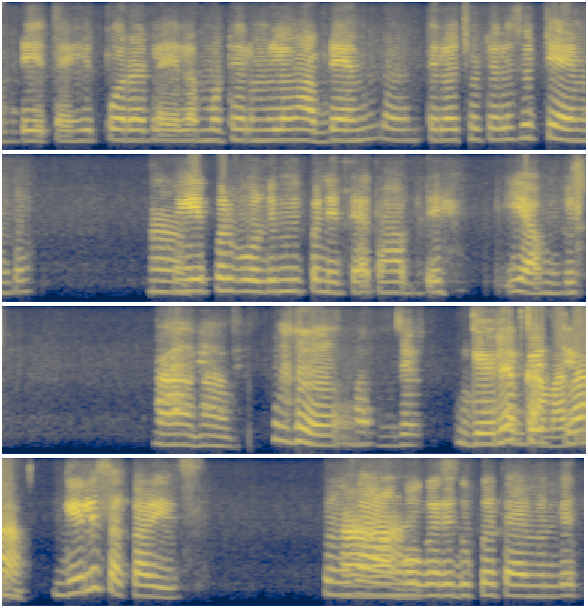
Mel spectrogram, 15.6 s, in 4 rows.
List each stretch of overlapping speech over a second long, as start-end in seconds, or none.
none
